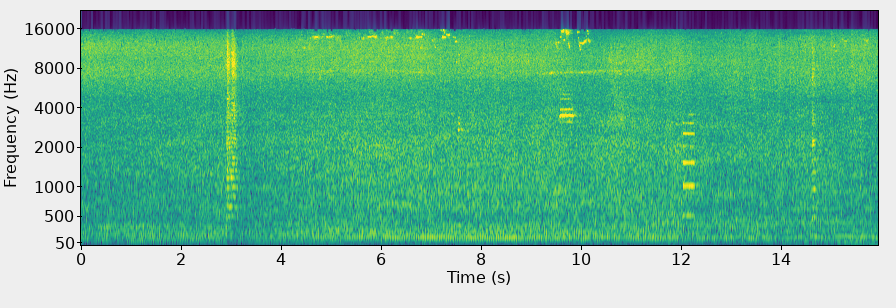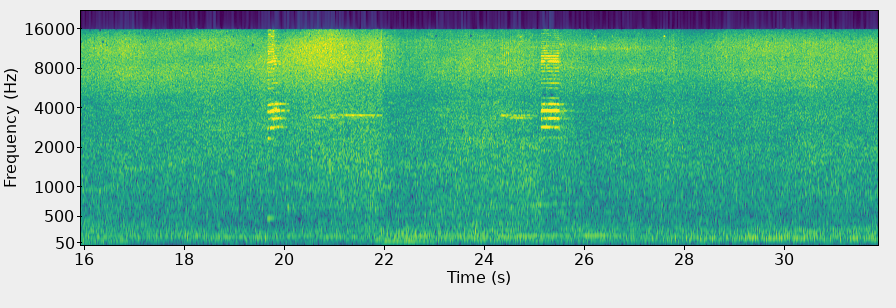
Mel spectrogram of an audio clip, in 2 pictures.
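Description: Road traffic on a hill bend: a bus engine running with a steady low drone, and several short vehicle horn toots spaced through, about five in all.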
